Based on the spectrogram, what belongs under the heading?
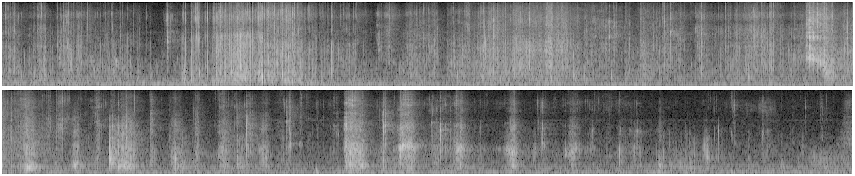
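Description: Close-up crunching and chewing of crispy crackers taken from a plastic bag, with the bag crinkling. Dense crunching for the first few seconds, then separate sharp crunches in the second half.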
